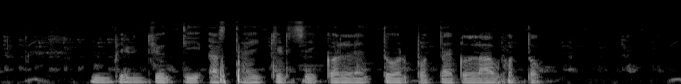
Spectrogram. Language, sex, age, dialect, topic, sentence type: Magahi, male, 25-30, Northeastern/Surjapuri, agriculture, statement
